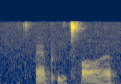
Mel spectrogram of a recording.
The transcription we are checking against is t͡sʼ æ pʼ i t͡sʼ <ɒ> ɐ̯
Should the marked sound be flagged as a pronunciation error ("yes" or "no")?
no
